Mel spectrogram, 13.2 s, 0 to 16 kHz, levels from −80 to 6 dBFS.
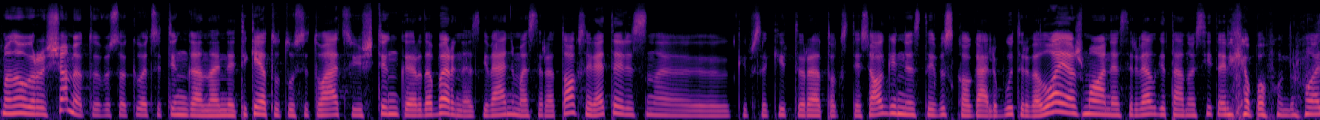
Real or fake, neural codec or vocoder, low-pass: real; none; 14.4 kHz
